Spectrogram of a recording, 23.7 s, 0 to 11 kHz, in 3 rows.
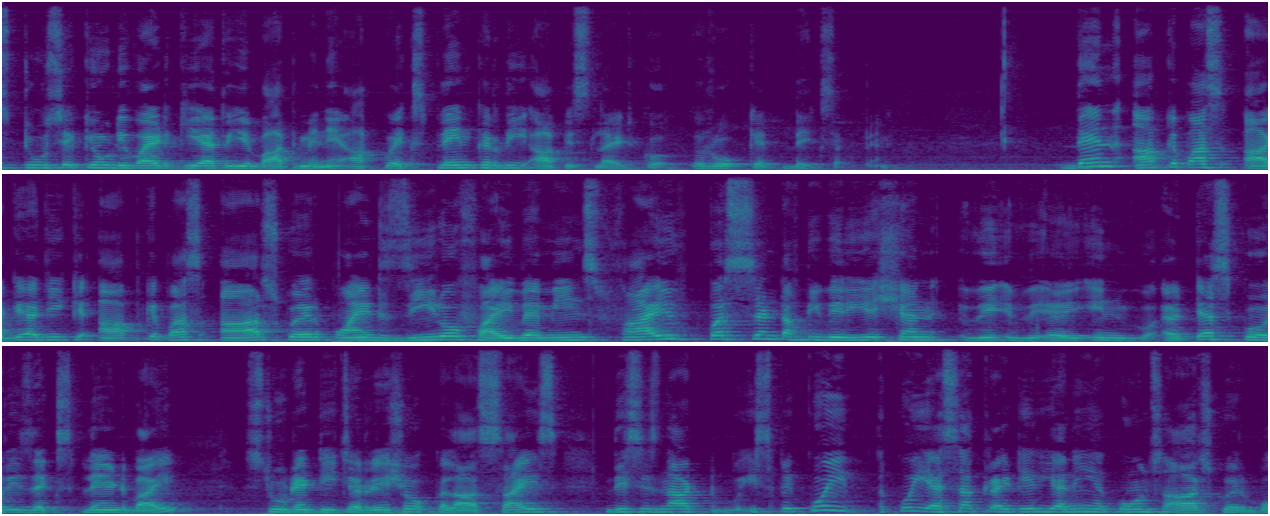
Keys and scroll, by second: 3.5 Down.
